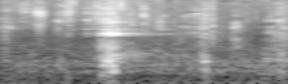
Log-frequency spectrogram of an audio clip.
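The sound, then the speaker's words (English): Quiet, crisp chewing of home-grown arugula salad with a citrusy dressing, eaten from wooden bowls, with a soft crunchy bite about a third of the way in and a smaller crunch after it, no talking. “The dressing is so good. It's everything you promised. It's citrusy. It's super fresh. I feel good when I'm eating it.”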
